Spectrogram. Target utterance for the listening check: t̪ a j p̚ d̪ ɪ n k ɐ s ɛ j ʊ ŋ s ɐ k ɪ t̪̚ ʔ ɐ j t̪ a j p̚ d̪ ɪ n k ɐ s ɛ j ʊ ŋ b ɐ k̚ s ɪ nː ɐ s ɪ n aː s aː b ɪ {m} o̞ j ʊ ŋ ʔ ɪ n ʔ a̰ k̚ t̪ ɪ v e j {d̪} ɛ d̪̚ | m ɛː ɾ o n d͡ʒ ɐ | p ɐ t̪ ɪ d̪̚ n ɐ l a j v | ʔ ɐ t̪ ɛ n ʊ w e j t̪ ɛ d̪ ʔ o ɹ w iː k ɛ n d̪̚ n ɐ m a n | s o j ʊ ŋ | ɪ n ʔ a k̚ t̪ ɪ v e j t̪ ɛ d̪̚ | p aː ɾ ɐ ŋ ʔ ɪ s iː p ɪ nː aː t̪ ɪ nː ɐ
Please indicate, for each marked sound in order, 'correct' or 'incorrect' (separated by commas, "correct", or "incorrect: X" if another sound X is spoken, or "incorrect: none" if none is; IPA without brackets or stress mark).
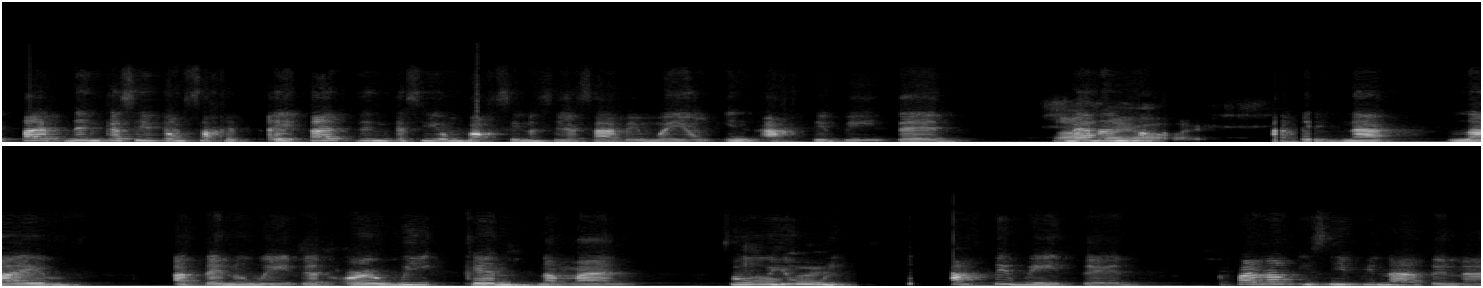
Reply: correct, incorrect: t̪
